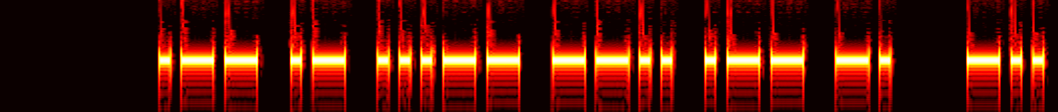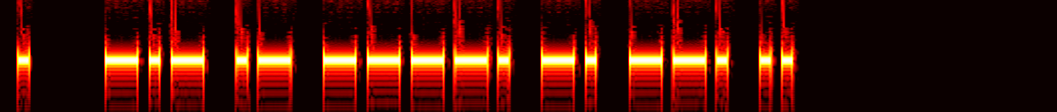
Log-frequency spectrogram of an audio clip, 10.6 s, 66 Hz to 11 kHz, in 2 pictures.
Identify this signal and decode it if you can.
Morse code, heard as a keyed tone, about 22 wpm, 700 Hz. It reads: WA3ZWN DE KA9NGI
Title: USA Callsign DE Callsign 22wpm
